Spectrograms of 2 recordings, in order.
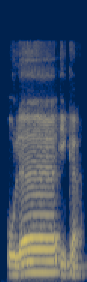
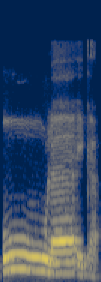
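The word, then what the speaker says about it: أولئك: ya diterangkan di sini wau sesudah huruf hamzah di awal kata itu tidak dibaca hamsnya Dibaca dan langsung disusul dengan lamnya ya Sehingga cara bacanya Ya ulaika bukan ulika bukan ya tapi ulaika langsung setelah u langsung ke lamnya ulu bukan Ulu Uli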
